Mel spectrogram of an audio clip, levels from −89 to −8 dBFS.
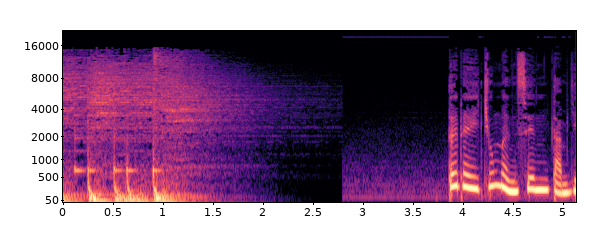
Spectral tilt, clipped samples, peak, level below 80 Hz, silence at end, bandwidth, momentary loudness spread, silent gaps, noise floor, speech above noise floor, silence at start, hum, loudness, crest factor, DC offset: -6 dB/octave; under 0.1%; -2 dBFS; -28 dBFS; 0 s; 15.5 kHz; 17 LU; none; -61 dBFS; 49 dB; 0 s; none; -15 LUFS; 14 dB; under 0.1%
